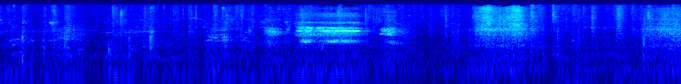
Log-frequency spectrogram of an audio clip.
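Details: Red junglefowl kept by an owner in Thailand giving a short harmonic crow of about one second that wavers near its middle, followed by a brief rough burst, over a faint noisy background with scattered soft clicks.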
